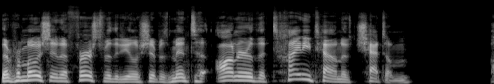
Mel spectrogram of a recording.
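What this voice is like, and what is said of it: Usual voice. Nothing is said of it.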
